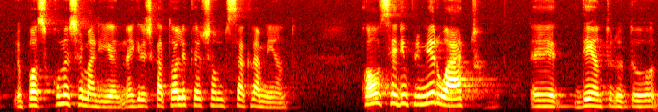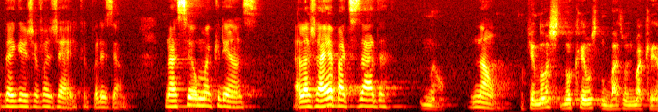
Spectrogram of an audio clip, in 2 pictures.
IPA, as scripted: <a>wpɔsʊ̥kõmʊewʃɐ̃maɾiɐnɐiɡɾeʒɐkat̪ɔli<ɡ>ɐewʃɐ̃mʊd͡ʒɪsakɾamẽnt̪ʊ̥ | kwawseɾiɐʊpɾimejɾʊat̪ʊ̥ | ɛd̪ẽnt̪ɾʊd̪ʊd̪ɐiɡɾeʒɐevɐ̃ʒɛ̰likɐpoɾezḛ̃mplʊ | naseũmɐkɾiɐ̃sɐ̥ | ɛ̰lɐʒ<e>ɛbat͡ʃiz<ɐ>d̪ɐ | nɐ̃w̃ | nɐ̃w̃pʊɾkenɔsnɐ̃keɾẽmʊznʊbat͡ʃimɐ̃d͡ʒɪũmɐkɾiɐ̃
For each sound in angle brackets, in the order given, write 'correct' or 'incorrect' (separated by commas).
incorrect, incorrect, incorrect, incorrect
